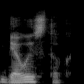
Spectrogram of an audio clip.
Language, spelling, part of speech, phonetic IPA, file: Polish, Białystok, proper noun, [bʲjaˈwɨstɔk], Pl-Białystok.ogg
